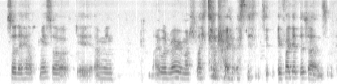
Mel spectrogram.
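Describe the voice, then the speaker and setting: A woman at a moderate pace with a Swedish accent and big swings in loudness. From Sweden. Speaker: racing driver. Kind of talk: live stream interview. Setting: live stream voice chat.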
